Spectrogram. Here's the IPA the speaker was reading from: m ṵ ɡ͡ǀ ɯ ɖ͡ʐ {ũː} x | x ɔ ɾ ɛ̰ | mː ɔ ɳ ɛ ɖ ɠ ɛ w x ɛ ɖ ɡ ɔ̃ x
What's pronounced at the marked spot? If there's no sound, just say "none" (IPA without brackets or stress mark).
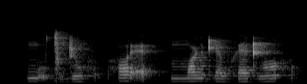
ũ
